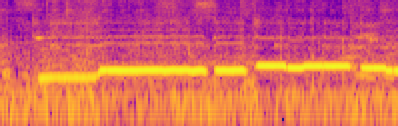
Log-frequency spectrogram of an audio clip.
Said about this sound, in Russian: Это что, это игрушки? Да, игрушки, свистульки. свистульки. А покажите, как они свистят.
